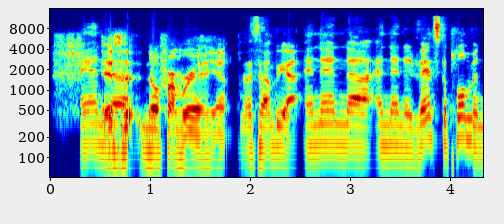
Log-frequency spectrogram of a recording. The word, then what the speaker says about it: Northumbria: He's got a professional diploma in architecture from, I can't even pronounce this, Northumbria University, and is it Northumbria? Yeah, Northumbria, and then advanced diploma in the professional practice of architecture from the University of Liverpool.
